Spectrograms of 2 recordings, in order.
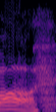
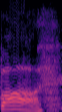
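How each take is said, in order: First: The vowel is a long, broad a. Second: The vowel is a long, broad a.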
